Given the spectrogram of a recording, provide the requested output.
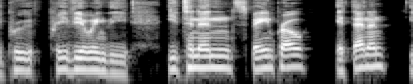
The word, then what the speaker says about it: Etenon: Etenon. I believe that's how you say it in Spanish.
